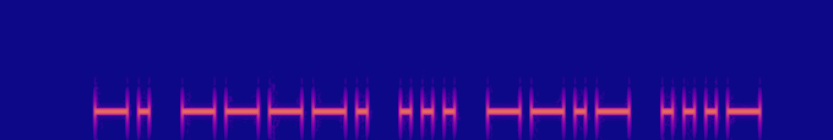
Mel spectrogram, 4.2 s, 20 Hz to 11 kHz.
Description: Morse code, heard as a keyed tone, about 22 wpm, 700 Hz. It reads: N9SQV
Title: USA Call Signs - 5 Characters - Repeated 2x - 22wpm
